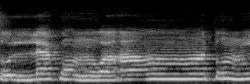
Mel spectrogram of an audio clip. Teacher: میم ساکن کے بعد واو بغیر غنہ کے پڑھنا ہے · نون ساکن کے بعد تا حروف اخفا میں سے ہے. اخفا کا قاعدہ ہے غنہ کر کے پڑھنا ہے.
